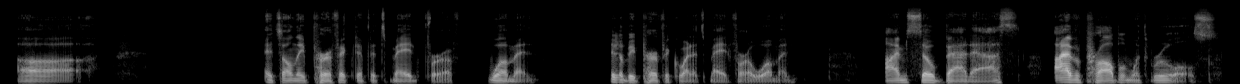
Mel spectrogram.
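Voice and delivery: growly voice pushed very low and soft, hushed. Mocking a woman's lines, trying to do her growly voice. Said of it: "let's see if I can do the growly voice".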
